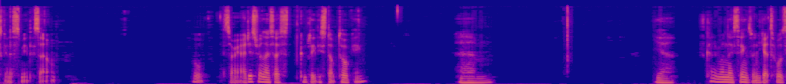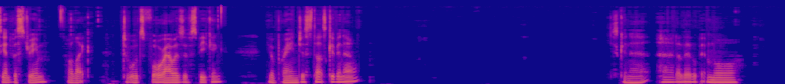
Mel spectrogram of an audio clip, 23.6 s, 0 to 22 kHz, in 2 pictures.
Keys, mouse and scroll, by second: 0.5-3.8 drag, 3.8 f, 4.7-7.7 drag, 8.2-13.9 drag, 17.7-22.2 drag, 22.2 f, 23.4-23.5 drag.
